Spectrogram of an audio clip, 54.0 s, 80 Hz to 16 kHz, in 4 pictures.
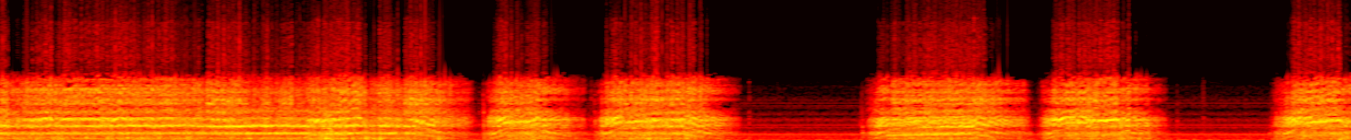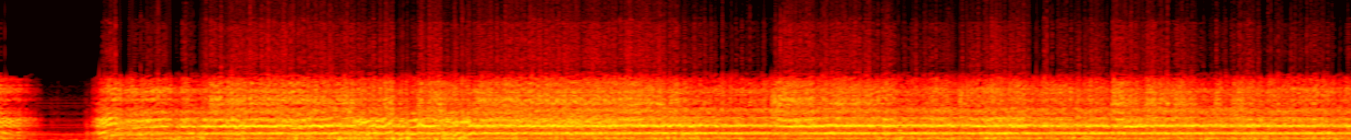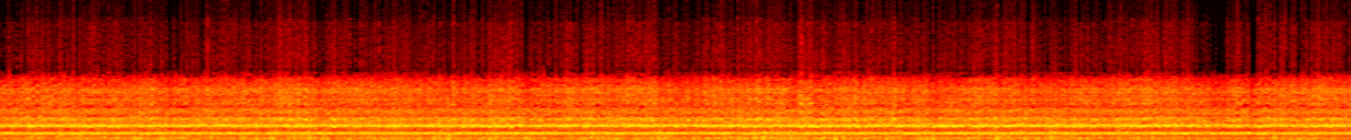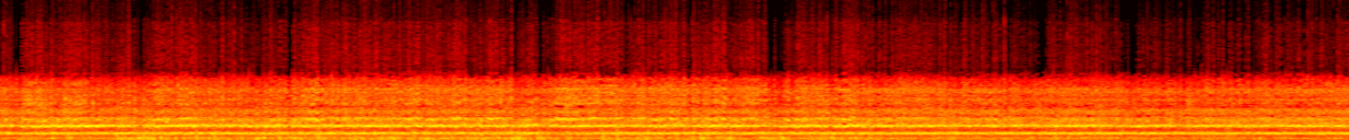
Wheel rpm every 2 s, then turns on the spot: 220, 220, 100, 80, 90, 90, 50, 130, 220, 210, 230, 230, 230, 230, 230, 230, 230, 230, 230, 230, 230, 230, 230, 230, 230, 230, 230.
none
